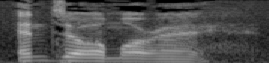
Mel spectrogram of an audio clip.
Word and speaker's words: Enzo Amore: I'm also curious to see, and I never say his name right, Enzo No Amore and Big Cass. – Enzo Amore and Big Cass.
